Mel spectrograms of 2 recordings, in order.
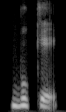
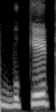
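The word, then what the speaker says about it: bouquet: बुके। एंड the spelling of बुके इज़ बी ओ यू क्यू यू ई टी। बुके of flower. आप इसको बुकेट नहीं बोलेंगे।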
